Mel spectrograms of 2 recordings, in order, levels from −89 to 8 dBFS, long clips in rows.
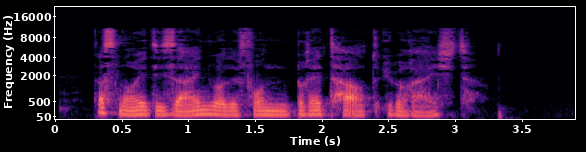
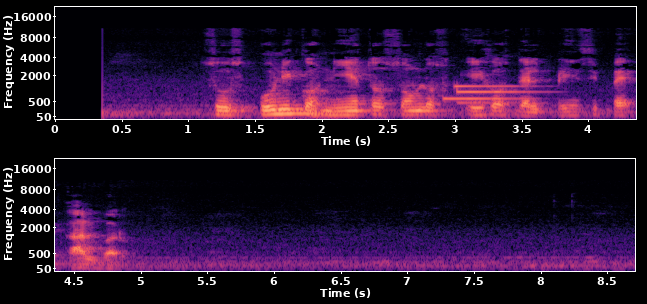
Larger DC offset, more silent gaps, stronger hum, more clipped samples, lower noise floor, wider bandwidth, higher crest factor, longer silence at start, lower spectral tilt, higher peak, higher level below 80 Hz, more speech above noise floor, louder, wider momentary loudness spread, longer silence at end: neither; neither; neither; neither; first, -77 dBFS vs -48 dBFS; about the same, 11.5 kHz vs 11 kHz; about the same, 22 dB vs 20 dB; second, 0.3 s vs 0.5 s; second, -5.5 dB/octave vs -8 dB/octave; about the same, -2 dBFS vs -2 dBFS; about the same, -46 dBFS vs -48 dBFS; first, 54 dB vs 30 dB; second, -24 LUFS vs -19 LUFS; second, 9 LU vs 19 LU; first, 0.75 s vs 0.3 s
